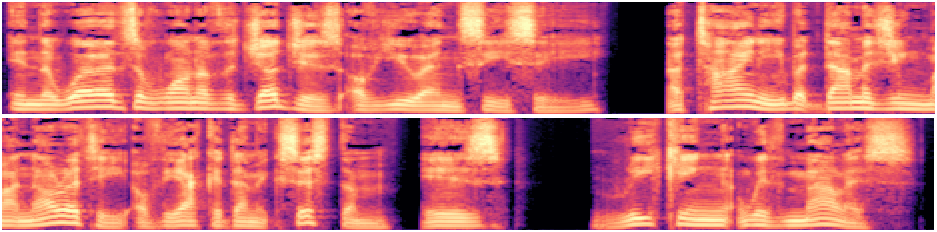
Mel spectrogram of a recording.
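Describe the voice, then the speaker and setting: Older man from Wales, formal, aggrieved, grandiose, lowish voice, dry close sound. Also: sing-song, moderate pace, mellow, no echo. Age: 60s. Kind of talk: prepared statement read aloud.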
